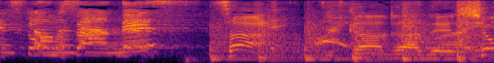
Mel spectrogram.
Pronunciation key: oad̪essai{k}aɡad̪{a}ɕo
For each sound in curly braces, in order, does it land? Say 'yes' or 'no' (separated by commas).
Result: yes, no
